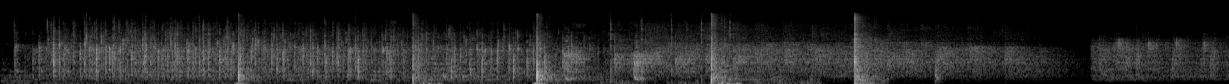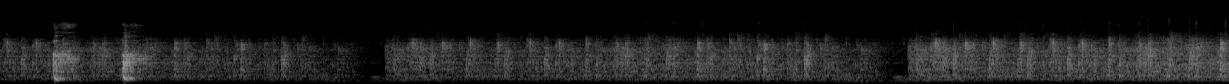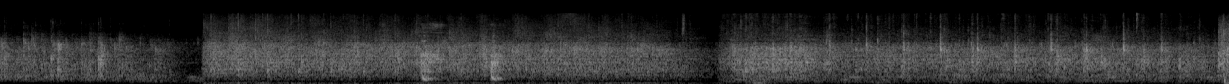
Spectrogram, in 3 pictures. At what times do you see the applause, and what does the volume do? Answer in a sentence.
You can hear the applause from 0.0 to 36.8 s, getting quieter then louder.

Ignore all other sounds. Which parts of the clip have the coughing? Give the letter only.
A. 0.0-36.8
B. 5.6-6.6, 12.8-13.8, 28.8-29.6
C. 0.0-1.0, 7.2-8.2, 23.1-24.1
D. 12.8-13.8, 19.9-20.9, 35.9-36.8
B.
